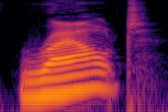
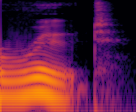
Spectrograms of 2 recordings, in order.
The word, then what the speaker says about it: route: In either case, both pronunciations contain 3 sounds, r, ow, or oo, and the third sound, t.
